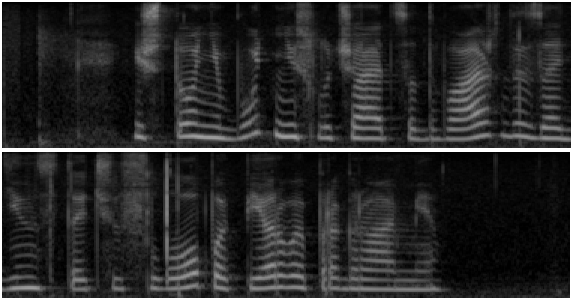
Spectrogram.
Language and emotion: Russian, neutral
